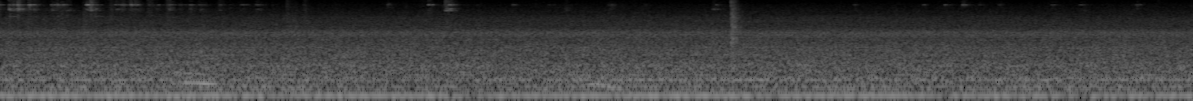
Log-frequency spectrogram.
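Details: Even indoor hum of a fan or air conditioner runs throughout, with a faint click near the middle and no animal sound.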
